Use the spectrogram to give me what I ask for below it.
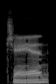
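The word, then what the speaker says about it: Geanne: Jan Meyer's house now Jan's name is spelled like Gene it's g-e-a-n-n-e but I've heard it pronounced Jan including in a 911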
